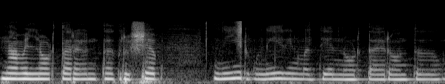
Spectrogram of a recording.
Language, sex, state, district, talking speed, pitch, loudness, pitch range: Kannada, female, Karnataka, Shimoga, 150 wpm, 245 Hz, -16 LUFS, 235-255 Hz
